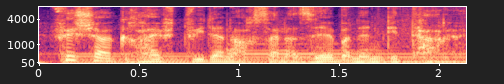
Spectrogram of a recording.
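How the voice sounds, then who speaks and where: Male describer for a crime series, low voice, varied intonation, prominent music underneath. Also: lively intonation, fast talker. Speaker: audio description narrator. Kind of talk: scripted narration of a TV crime series.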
